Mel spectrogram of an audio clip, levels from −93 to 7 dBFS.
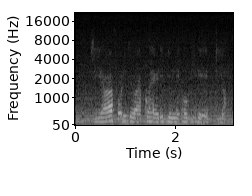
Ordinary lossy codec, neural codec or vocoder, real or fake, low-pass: none; vocoder, 44.1 kHz, 128 mel bands, Pupu-Vocoder; fake; none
